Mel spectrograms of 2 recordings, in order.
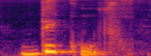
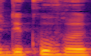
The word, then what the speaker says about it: découvre: ne change pas car e e s e e nt on ne le prononce pas donc c'est pour ça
